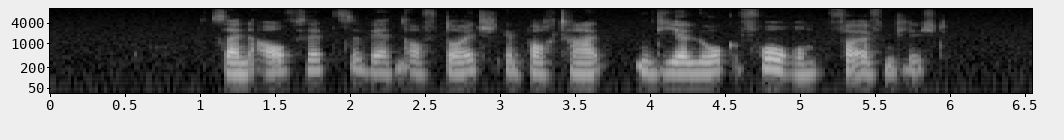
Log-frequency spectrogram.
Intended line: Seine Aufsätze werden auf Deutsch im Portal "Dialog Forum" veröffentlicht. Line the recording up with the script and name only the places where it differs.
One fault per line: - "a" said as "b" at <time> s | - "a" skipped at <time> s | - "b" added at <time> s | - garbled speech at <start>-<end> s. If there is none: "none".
none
